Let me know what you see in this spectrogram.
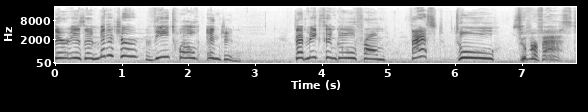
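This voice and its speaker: An extremely high-pitched, cartoonish character voice. It moves at a very slow pace. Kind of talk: comedic fake educational talk to camera. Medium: puppet. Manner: flamboyant, theatrical.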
